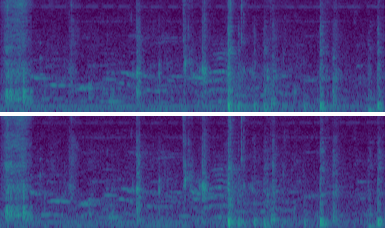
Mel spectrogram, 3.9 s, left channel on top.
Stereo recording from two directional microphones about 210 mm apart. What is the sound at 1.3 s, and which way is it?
Clip-clop, 15° right (ahead or behind).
